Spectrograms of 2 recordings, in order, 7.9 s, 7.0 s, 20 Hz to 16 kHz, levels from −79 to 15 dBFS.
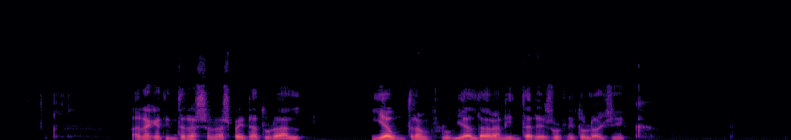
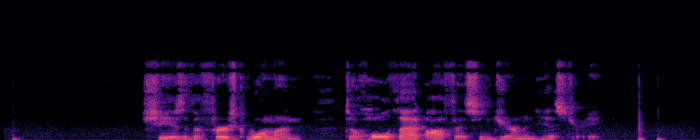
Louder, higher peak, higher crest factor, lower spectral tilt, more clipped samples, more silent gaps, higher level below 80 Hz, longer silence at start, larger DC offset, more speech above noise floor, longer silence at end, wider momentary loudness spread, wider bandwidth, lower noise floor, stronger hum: second, -26 LUFS vs -22 LUFS; about the same, -4 dBFS vs -4 dBFS; about the same, 24 dB vs 20 dB; first, -7 dB/octave vs -4.5 dB/octave; neither; neither; second, -64 dBFS vs -50 dBFS; first, 1.3 s vs 0.1 s; neither; first, 47 dB vs 42 dB; first, 1.5 s vs 0.4 s; second, 15 LU vs 22 LU; about the same, 8.6 kHz vs 9.4 kHz; first, -73 dBFS vs -64 dBFS; neither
